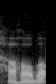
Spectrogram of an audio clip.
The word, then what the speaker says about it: jojoba: I know it looks like jojoba oil, but it's pronounced jojoba oil.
